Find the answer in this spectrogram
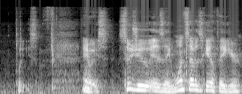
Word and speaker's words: Su Jiu: spelled S-U space J-I-U, and I always was calling it her Suijui or Sujui or whatever. Finally, I decided I'm going to put this into Google Translate and have it pronounce it. And I guess it's pronounced Suju. So nice and simple, Suju.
